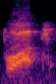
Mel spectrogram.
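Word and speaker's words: Boite: called The Block um about b-o-i-t-e but pronounces blot um it's a it's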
